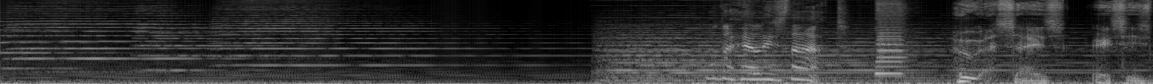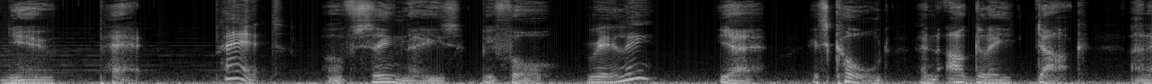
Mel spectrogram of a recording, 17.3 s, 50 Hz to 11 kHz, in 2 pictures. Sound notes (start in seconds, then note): 6.5 hooter honks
